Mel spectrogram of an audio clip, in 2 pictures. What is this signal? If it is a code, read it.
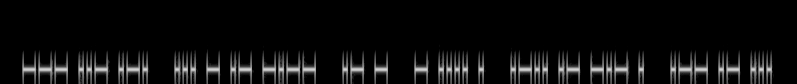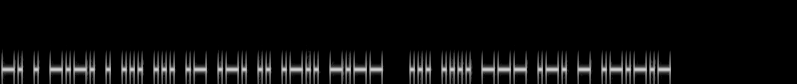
Morse code, heard as a keyed tone, about 30 wpm, 700 Hz. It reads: OUR STAY AT THE LAKE WAS NECESSARILY SHORT.
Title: Sentences from Top 1400 Words 30wpm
